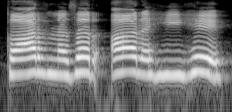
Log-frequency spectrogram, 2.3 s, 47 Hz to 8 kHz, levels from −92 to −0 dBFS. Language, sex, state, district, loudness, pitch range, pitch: Hindi, female, Madhya Pradesh, Bhopal, -12 LUFS, 255-290 Hz, 270 Hz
